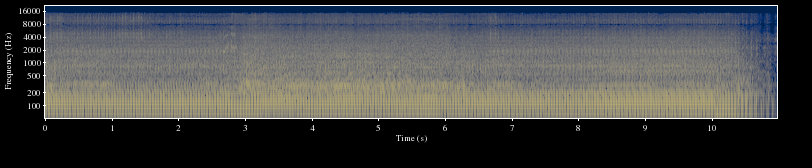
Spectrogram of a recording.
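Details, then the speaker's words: Husqvarna walk-behind trimmer after carburetor refitting, previously wouldn't start: small engine holds a steady, even buzz for ten seconds then cuts out cleanly; starts and runs normally, no misfire or surging. "well it seems to be starting and working just fine now"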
